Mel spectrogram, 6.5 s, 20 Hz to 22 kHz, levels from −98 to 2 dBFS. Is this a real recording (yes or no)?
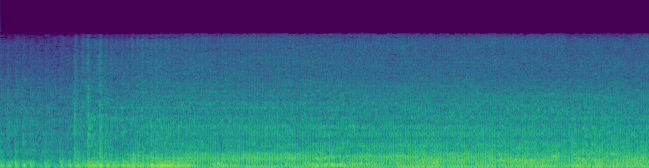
no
